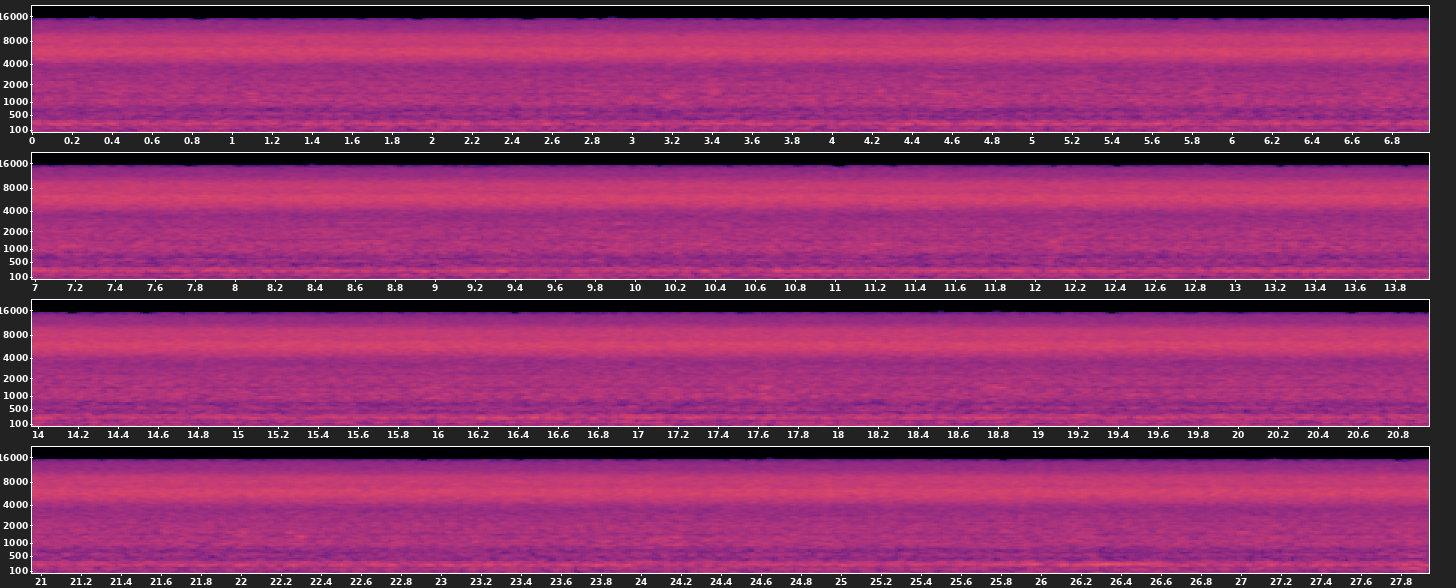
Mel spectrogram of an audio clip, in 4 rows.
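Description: Citroen C1 race car's engine running steadily with no revving, heard from inside the car as an even drone.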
